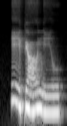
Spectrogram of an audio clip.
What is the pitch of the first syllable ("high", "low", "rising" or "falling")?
falling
